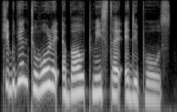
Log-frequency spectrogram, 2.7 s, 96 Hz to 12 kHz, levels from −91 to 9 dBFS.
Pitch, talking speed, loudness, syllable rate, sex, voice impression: 230 Hz, 160 wpm, -16 LUFS, 5.5 syllables/s, female, feminine, adult-like, powerful, slightly muffled, halting, slightly friendly, unique, slightly lively, slightly sharp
